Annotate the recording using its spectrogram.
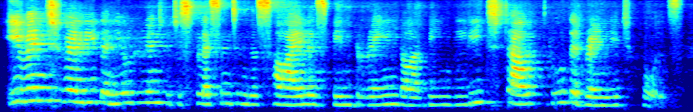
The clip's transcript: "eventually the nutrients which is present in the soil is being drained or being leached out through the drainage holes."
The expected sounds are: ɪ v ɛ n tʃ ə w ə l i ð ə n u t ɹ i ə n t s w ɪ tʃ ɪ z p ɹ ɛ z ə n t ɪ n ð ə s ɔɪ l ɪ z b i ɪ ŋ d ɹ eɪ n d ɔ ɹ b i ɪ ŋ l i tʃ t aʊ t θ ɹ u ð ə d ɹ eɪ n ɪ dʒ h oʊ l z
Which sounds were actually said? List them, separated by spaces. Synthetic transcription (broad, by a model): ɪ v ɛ n tʃ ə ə l i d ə n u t ɹ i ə n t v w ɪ tʃ ɪ z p l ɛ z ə n t ɪ n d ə s ɔɪ l ɪ z b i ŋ d ɹ eɪ n d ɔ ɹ b i ɪ ŋ l i tʃ t aʊ t t ɹ u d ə d ɹ eɪ n ɪ dʒ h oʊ l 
